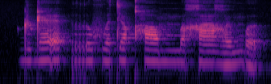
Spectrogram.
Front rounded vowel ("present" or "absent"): present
